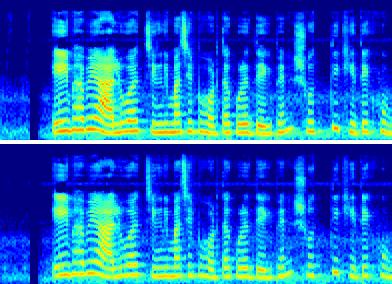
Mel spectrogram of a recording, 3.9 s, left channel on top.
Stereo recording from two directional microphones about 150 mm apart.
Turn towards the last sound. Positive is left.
turn(degrees=25)  # may be behind; listen again after turning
